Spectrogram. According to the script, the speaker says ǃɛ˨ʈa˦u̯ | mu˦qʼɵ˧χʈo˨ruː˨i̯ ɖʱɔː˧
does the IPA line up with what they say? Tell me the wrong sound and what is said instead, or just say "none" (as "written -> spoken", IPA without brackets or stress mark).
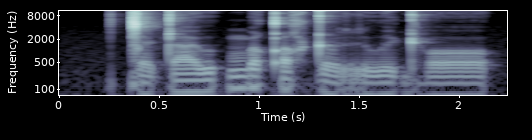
ǃ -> ǀ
